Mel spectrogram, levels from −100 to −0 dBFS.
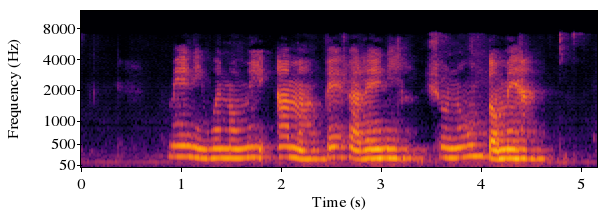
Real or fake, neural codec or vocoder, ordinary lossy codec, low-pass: fake; codec, 16 kHz, 2 kbps, X-Codec, WavLM features, trained on Multilingual LibriSpeech; Opus, 64 kbps; 7.2 kHz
